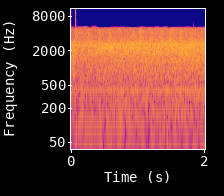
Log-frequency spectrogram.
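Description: Steady radio hiss with a faint hum and a thin held tone: the background noise of the Apollo 14 lunar-surface radio transmission, heard between voice calls.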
